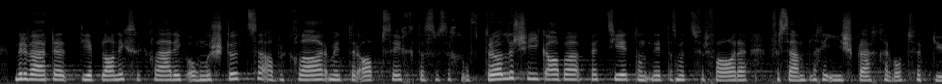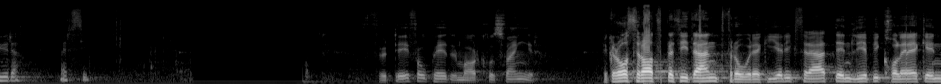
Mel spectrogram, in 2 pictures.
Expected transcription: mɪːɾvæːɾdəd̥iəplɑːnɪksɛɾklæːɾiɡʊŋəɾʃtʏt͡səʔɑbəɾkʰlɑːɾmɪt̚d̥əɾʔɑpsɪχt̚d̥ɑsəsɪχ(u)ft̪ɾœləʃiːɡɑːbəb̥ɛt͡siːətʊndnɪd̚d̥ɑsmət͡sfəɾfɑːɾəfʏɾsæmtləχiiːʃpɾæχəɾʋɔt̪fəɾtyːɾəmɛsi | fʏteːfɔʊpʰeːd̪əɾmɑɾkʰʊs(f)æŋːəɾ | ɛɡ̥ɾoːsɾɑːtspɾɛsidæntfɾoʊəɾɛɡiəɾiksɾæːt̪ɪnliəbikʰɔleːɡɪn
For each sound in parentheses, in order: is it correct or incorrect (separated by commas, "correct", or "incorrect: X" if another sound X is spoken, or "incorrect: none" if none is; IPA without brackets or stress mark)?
correct, correct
